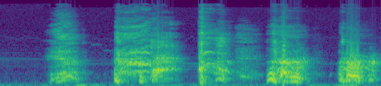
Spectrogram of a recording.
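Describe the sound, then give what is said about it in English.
A man coughing and sputtering, five rough, harsh bursts in quick succession, the second drawn out longest, each separated by brief pauses. “He starts to cough and sputter before the laudanum you've given him starts to take effect again”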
